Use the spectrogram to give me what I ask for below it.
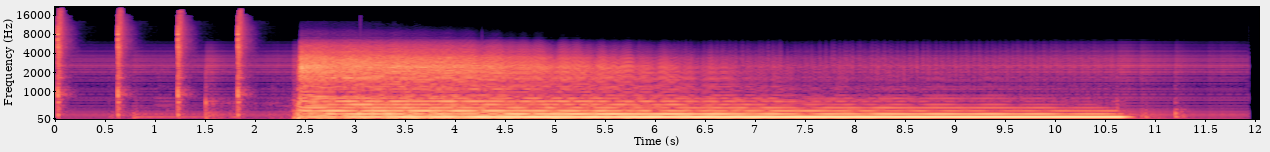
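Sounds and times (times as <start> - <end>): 
hard guitar loops: 0.0 - 10.7.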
